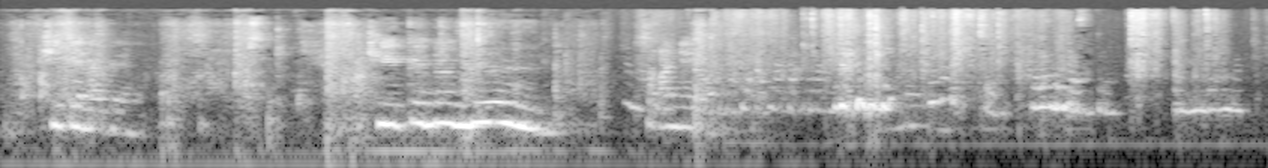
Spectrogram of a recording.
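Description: A cardboard food box rustles and crinkles as it is opened.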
